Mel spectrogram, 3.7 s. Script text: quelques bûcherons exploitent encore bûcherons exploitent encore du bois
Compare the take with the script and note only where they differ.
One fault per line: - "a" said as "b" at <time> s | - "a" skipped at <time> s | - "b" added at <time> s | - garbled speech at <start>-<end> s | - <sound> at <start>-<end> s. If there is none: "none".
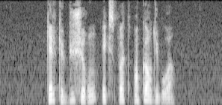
- "bûcherons exploitent encore" skipped at 2.5 s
